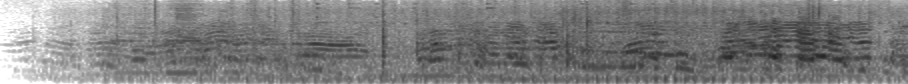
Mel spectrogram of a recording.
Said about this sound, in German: Auf dem Viehmarkt der malischen Hauptstadt Bamako im Südwesten des riesigen Landes spielen Kinder zwischen Schafen und Kühen.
